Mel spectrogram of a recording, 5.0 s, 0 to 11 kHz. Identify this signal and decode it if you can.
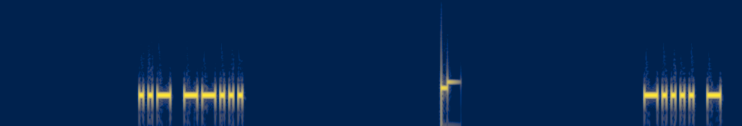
Morse code, heard as a keyed tone, about 40 wpm, 700 Hz. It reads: U 7 6 T
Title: Single-Letter Single-Number 40wpm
